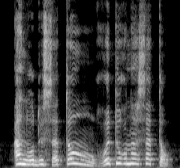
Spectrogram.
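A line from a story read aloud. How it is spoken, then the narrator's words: Crying out. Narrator (French): s'écria Thibault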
